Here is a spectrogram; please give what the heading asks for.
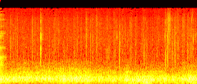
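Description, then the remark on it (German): Deep, continuous thunder rumbles through steady rain during a thunderstorm with wind at a campsite, heard from inside a tent: a heavy low roar that fills the whole stretch, with faint patter and a few brief crackles on top and no voices. “Mit Gewitter und Regen und Wind.”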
